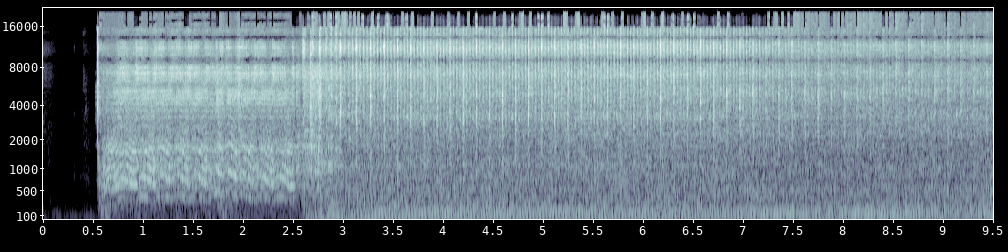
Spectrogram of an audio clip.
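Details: Ford 961 Powermaster tractor after ignition repair (points); it had previously been firing only one cylinder randomly. Started in neutral with a little throttle and a strong spark: a short crank, then it catches and settles into a steady, even idle with no stumble; normal start and idle.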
